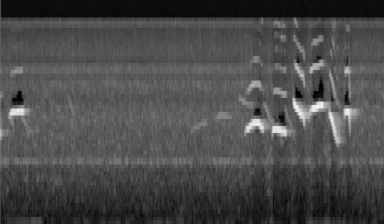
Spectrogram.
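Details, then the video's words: Oriental magpie-robin answering another magpie-robin: after a short whistle and a long quiet stretch, a lively run of five or six loud, sweeping whistled notes in quick succession, over a steady background hum. "KACER MEMANGGIL | KACER LAIN LANGSUNG RESPON GACOR"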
